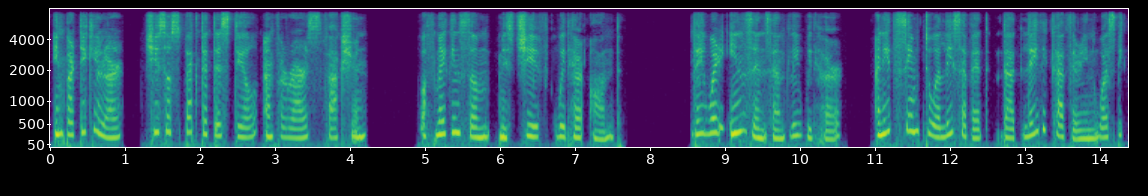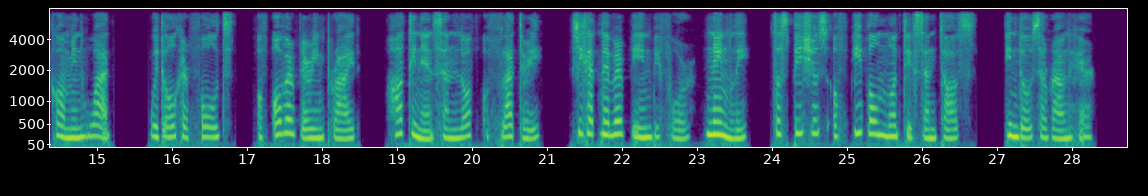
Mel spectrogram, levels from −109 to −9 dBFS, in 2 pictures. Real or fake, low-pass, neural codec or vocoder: fake; 7.2 kHz; vocoder, 44.1 kHz, 128 mel bands every 256 samples, BigVGAN v2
